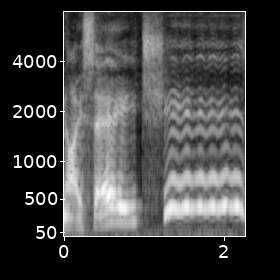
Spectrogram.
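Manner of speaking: squeaky, small, very high-pitched voice. Tasting gin on the show, the host says cheers in a high voice. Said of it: "I said it in such a high voice".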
